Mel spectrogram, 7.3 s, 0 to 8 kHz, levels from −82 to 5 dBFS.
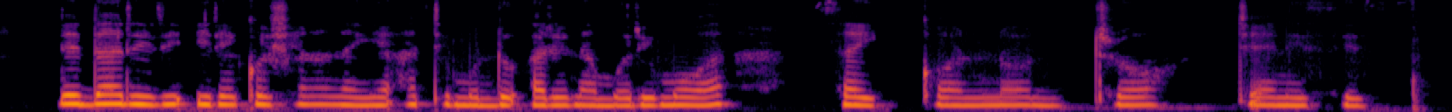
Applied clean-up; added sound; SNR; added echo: none; none; none; none.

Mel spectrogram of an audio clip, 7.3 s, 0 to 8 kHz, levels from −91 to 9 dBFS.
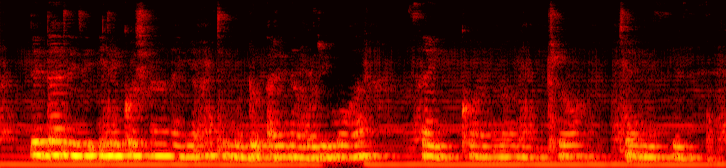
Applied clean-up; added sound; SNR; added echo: none; Musical instrument; 16 dB; reverberation time 0.6 s.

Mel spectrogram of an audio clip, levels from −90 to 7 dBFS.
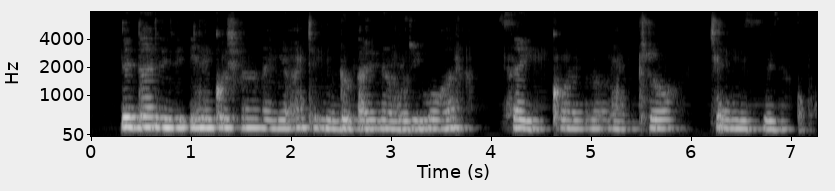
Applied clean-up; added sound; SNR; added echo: neural mask model DeepFilterNet 3.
